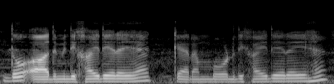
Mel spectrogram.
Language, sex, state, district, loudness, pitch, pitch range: Hindi, male, Uttar Pradesh, Saharanpur, -20 LUFS, 130 Hz, 120-145 Hz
